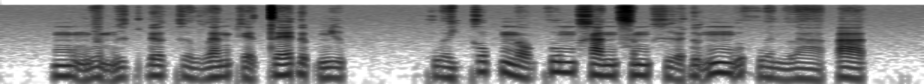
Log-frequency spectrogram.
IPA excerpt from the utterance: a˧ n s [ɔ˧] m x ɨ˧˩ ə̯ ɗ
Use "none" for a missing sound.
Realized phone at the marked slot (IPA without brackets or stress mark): ə˧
